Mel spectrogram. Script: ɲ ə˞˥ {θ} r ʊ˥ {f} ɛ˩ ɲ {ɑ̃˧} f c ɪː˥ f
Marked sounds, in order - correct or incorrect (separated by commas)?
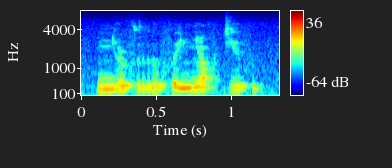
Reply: incorrect, correct, correct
